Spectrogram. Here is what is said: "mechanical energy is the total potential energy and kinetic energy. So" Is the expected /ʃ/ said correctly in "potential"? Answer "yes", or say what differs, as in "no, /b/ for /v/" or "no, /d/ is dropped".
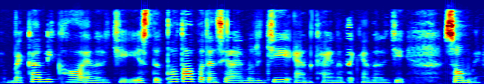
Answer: no, /s/ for /ʃ/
